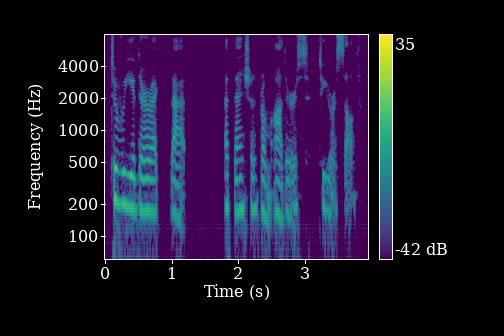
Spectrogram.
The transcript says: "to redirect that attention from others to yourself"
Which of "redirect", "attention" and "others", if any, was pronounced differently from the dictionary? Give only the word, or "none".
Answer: others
